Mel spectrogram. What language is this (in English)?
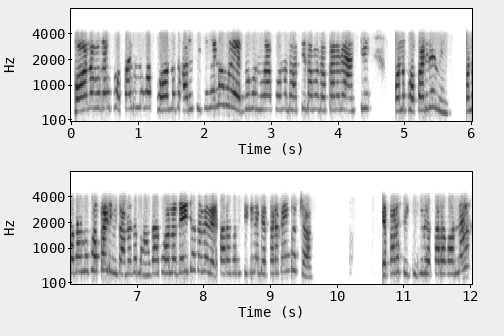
Odia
